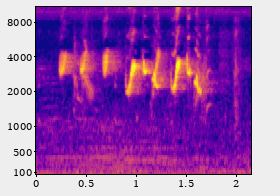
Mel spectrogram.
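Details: A red-whiskered bulbul, caged in Thailand and preparing for a contest, delivers one rapid phrase of about seven bright, slurred whistled notes in under two seconds.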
